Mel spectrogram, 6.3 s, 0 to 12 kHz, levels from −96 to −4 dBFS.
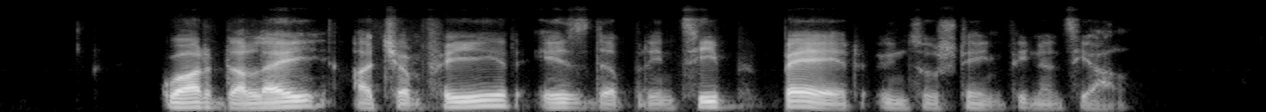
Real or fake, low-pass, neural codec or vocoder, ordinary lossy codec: fake; 7.2 kHz; codec, 16 kHz, 2 kbps, X-Codec, HuBERT features, trained on LibriSpeech; Opus, 32 kbps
